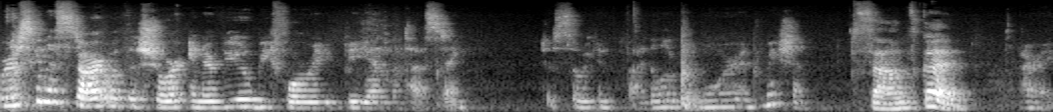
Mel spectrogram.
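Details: Adult female clinician; normal speech.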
